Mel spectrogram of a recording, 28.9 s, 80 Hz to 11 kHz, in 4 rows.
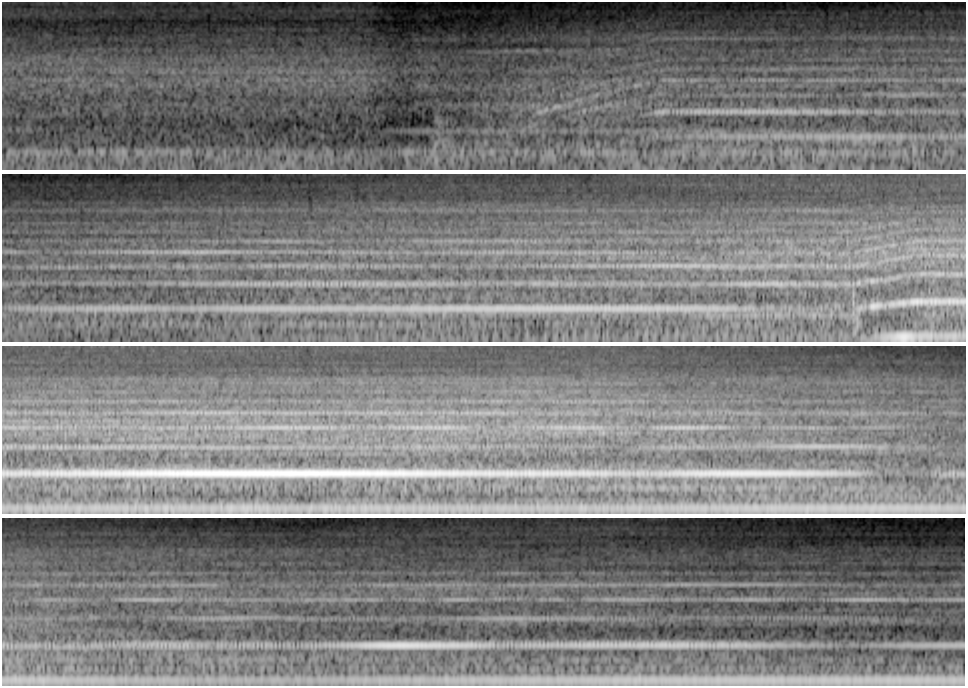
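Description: The 6,000 RPM 50-taper spindle of a Mazak VTC-200/50 vertical machining center running up to speed with a steady whine. The pitch climbs about four seconds in, creeps slowly upward, then steps sharply higher about halfway through and holds.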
